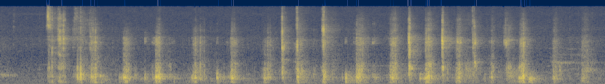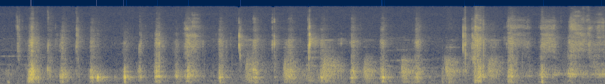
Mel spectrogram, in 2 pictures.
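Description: Close-miked chewing of a mouthful of raw cucumber: crisp crunches, about three a second.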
